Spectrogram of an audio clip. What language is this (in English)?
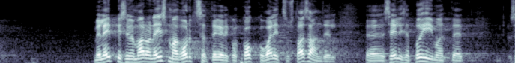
Estonian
